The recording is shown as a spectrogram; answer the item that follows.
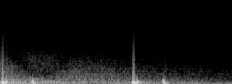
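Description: Heartbeat sound effect: two double thumps (lub-dub), the second pair about a second and a half after the first, over a fading low drone.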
